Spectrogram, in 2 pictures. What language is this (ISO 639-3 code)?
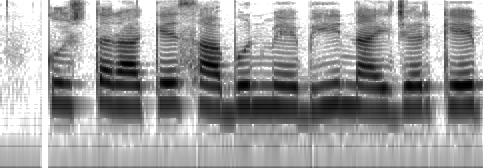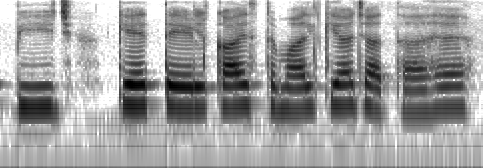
hin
